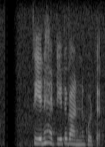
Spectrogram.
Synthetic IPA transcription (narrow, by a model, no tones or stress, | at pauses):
t̪ijənəɦæʈijəʈəɡanːəkoʈə̰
